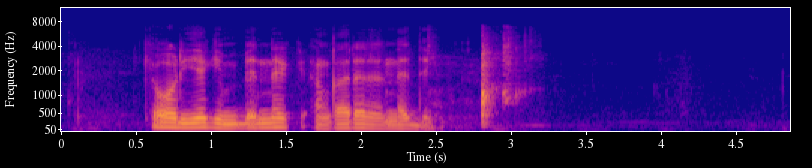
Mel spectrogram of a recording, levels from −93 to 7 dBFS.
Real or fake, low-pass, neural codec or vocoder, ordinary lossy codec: real; 7.2 kHz; none; none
